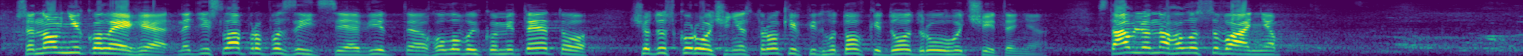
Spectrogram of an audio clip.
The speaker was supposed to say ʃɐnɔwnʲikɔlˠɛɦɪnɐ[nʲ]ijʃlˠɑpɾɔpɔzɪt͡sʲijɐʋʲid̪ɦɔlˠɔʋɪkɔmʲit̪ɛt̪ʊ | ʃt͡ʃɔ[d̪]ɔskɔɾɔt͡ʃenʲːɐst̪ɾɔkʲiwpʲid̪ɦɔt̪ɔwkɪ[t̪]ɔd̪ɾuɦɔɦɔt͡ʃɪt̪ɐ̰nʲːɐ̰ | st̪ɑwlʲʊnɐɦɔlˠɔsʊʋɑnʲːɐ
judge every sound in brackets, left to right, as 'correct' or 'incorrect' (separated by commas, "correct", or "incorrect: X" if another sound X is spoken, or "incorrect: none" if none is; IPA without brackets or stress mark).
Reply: incorrect: dʲ, correct, incorrect: d̪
